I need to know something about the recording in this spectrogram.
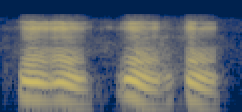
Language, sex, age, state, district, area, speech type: Bodo, male, 45-60, Assam, Baksa, rural, conversation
